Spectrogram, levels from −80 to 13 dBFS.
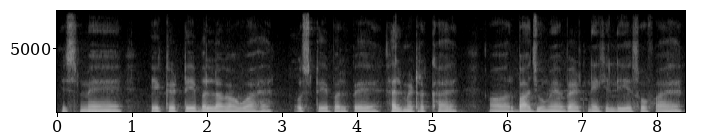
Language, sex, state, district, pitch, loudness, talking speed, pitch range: Hindi, male, Rajasthan, Jaipur, 100 Hz, -21 LUFS, 145 wpm, 95-105 Hz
